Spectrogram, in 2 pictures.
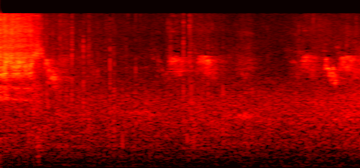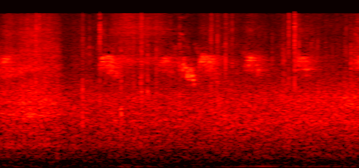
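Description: Small birds chirping in short, scattered high notes over a steady background hiss of outdoor ambience.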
